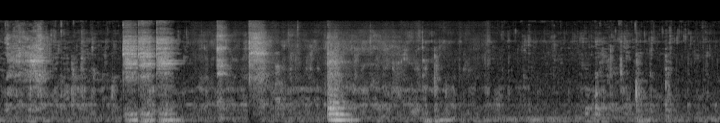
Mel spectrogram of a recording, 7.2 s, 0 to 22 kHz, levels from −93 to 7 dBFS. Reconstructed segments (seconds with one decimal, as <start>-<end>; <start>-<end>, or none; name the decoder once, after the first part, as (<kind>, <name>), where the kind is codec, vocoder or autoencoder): 1.9-4.9 (autoencoder, DAC-VAE)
